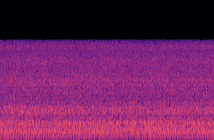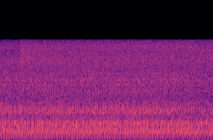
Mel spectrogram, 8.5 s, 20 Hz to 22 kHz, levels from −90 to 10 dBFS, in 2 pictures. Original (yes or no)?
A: yes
